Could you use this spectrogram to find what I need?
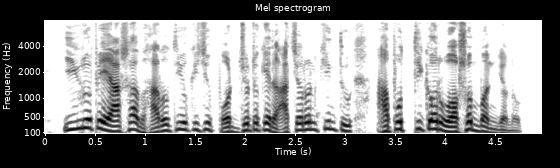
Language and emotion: Bengali, disgusted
